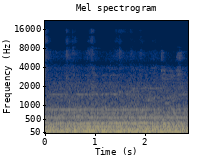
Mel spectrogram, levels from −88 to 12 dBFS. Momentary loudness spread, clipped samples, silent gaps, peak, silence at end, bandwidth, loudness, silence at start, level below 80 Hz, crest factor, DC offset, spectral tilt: 1 LU; under 0.1%; none; -10 dBFS; 0 s; 7 kHz; -25 LUFS; 0 s; -26 dBFS; 12 dB; under 0.1%; -10 dB/octave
